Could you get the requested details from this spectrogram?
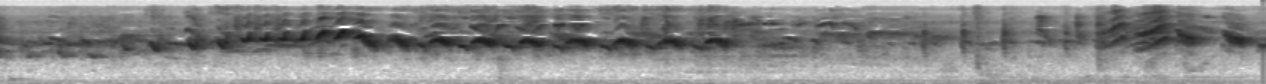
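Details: Chinese hwamei kept at home in training for competitive singing, its wild-style voice meant to stir male birds into song: a loud, fast run of rising and falling whistled notes, rippling in quick repeated trills before a brief pause and a fresh burst.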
